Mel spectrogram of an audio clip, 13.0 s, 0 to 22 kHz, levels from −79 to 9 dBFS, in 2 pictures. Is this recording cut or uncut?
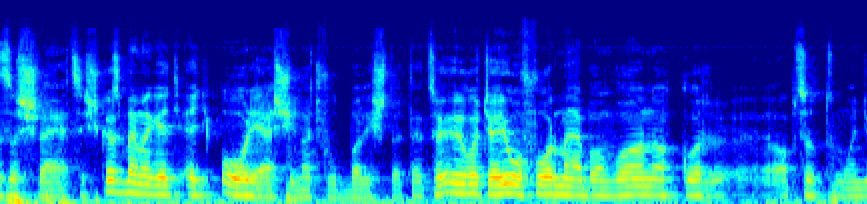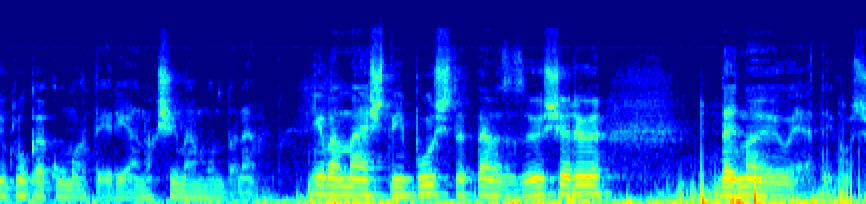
uncut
